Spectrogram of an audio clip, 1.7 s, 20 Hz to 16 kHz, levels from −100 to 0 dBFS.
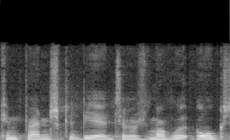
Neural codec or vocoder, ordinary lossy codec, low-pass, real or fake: codec, 24 kHz, 1 kbps, SNAC; MP3, 96 kbps; 10.8 kHz; fake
